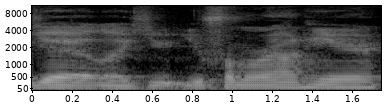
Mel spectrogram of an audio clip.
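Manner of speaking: ordinary talk, nothing marked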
